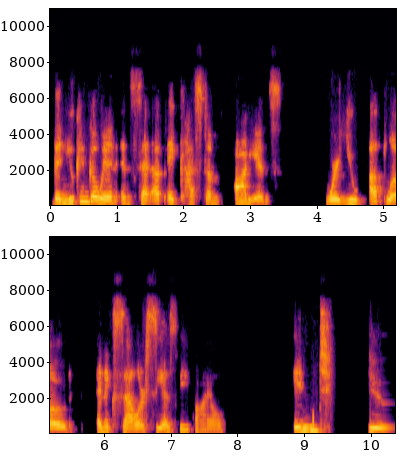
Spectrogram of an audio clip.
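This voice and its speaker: A woman's voice: fairly low pitch, slow, highs cut off. A woman hosting a marketing webinar, coaching listeners emphatically and repeating key points. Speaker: webinar host.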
